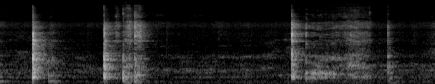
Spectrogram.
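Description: A spoon scrapes and knocks against a pan while a mixture is stirred over a low flame, four or five sharp metallic clinks in an uneven rhythm over a faint background, no one speaking.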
